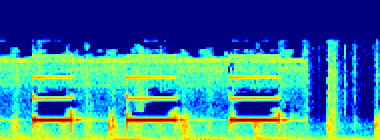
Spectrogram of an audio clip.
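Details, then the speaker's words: ZOLL Z Vent portable critical care ventilator high-priority alarm, demonstration: mechanical ventilation no longer possible, manual ventilation needed; LED array rapidly flashing red with fast high-pitched beeping bursts over low hum; cannot be muted. "the led array will rapidly flash red accompanied by a fast audible tone"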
